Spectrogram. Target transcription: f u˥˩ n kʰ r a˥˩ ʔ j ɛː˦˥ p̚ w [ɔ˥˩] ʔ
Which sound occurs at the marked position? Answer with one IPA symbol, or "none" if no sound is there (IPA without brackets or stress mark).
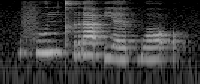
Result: ɔ˥˩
